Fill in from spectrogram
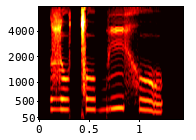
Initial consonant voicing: voiced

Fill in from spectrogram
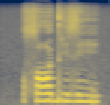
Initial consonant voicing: voiceless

